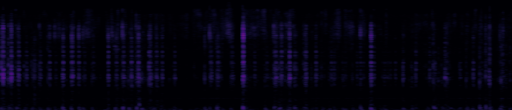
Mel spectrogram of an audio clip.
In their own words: Tapping on movie cases !!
